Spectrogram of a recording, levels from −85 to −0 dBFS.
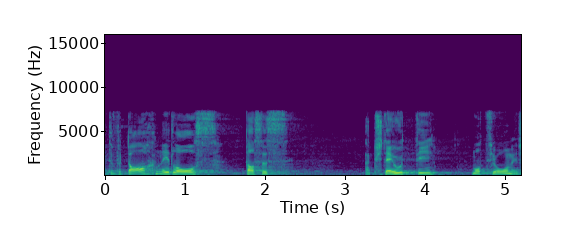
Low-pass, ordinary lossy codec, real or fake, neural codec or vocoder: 7.2 kHz; none; fake; codec, 16 kHz, 16 kbps, FreqCodec, larger model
